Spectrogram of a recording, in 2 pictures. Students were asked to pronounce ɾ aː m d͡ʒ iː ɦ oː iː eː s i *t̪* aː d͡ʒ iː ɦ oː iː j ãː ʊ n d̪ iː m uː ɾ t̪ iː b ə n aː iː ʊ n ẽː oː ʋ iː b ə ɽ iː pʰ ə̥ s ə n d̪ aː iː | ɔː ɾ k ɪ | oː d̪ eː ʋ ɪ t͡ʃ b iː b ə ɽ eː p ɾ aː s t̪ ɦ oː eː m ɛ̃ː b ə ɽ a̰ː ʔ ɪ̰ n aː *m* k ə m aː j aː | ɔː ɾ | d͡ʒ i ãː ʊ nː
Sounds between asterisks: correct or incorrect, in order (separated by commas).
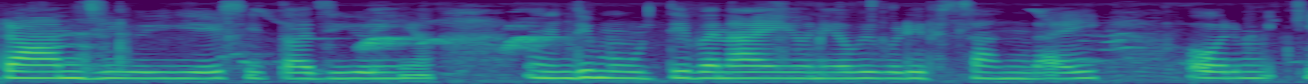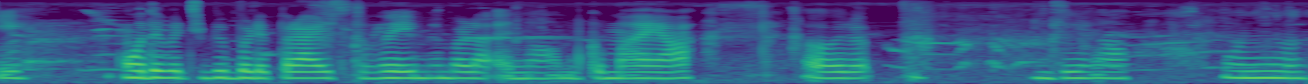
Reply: correct, correct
